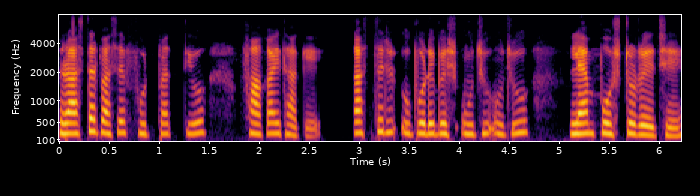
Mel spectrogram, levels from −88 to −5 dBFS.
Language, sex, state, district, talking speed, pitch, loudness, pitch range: Bengali, female, West Bengal, Malda, 145 wpm, 240 Hz, -20 LUFS, 235-250 Hz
